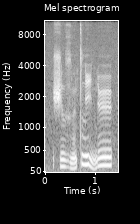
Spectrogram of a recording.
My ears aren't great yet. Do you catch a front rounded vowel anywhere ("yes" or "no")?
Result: yes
